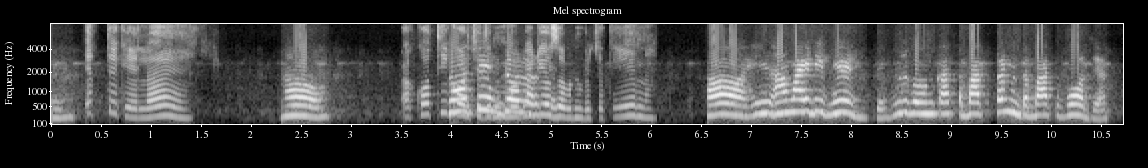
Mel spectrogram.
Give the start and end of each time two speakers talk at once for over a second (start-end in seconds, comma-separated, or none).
4.0-5.4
